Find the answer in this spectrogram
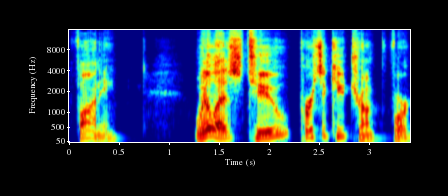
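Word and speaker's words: Fani: one prosecutor engaged by Fanny pronounced fonny Willis to persecute Trump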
